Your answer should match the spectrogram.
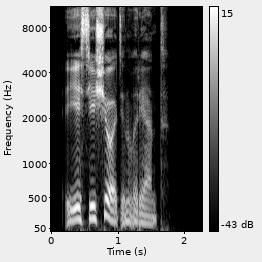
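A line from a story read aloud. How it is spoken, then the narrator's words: Gloomy remark after pause. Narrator (Russian): мрачно заметил Карпатский после недолгого молчания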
